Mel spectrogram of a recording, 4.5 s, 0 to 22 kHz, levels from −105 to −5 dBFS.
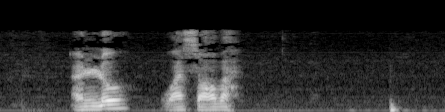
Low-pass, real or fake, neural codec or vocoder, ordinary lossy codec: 7.2 kHz; real; none; MP3, 32 kbps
